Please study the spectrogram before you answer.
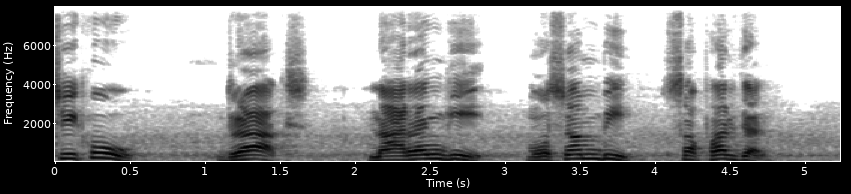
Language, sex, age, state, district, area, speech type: Gujarati, male, 45-60, Gujarat, Kheda, rural, spontaneous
